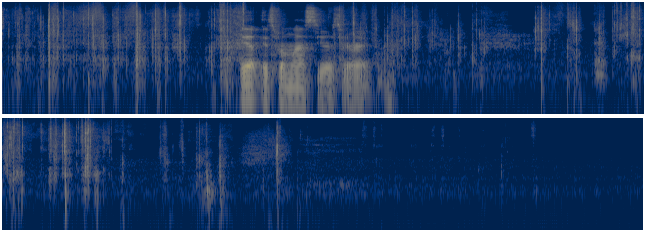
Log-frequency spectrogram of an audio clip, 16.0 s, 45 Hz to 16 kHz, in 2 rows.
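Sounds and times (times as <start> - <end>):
plastic sleeves crinkling: 0.0 - 11.7.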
